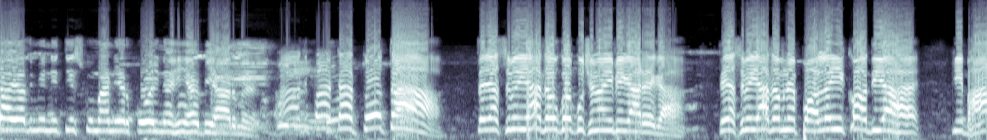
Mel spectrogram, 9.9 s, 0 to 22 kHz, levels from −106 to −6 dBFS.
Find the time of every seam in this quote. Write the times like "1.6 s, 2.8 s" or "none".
3.0 s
